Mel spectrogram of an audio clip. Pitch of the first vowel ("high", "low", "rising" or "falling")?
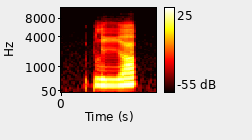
rising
